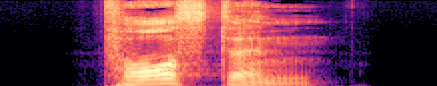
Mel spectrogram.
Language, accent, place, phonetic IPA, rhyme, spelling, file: German, Germany, Berlin, [ˈfɔʁstn̩], -ɔʁstn̩, Forsten, De-Forsten.ogg
- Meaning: plural of Forst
